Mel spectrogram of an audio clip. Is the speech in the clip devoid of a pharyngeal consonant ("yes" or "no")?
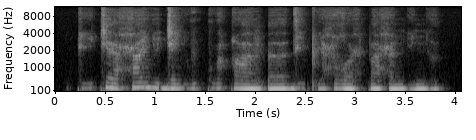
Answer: no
